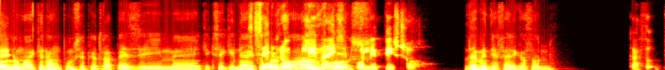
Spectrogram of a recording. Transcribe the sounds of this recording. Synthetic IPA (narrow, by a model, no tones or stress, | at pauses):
ono̞mɐce̞nɐmupunsepço̞t̪ɾɐpe̞ziimece̞kse̞cinɐitsoenoolɐlŋinɐiosespo̞lipiso | ðemenðiɐfe̞ɾikɐθo̞lu | kɐθo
